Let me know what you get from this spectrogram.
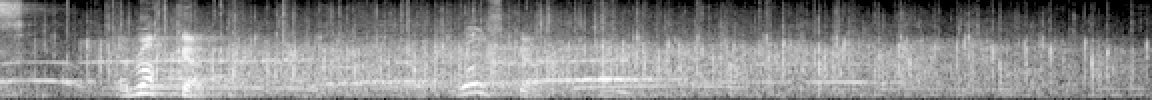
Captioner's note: audience cheers and applauds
